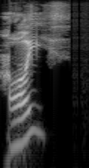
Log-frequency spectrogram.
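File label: "Howis", Proto-Indo-European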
